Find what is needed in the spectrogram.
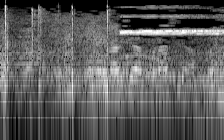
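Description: Referee's whistle blown in one long steady blast starting just over a second in, over spectator voices and a run of sharp clicks.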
